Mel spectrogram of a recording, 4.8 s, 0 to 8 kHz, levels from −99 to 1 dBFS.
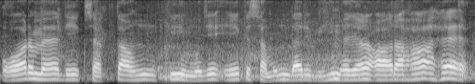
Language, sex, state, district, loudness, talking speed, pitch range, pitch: Hindi, male, Madhya Pradesh, Bhopal, -14 LUFS, 175 wpm, 170-185 Hz, 175 Hz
